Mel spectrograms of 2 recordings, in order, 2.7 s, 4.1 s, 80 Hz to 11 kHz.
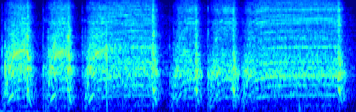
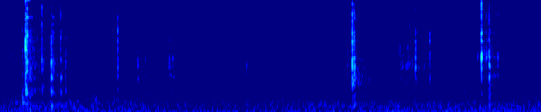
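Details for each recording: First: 9.6V cordless drill, only its hook is broken: short bursts of smooth motor whine with quiet gaps, no grinding or clatter; runs very quietly. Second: Makita 12V drill-driver, bare tool: two short runs with a steady high whine and a thin squeal on top; dry gearbox, needs cleaning and fresh grease.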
